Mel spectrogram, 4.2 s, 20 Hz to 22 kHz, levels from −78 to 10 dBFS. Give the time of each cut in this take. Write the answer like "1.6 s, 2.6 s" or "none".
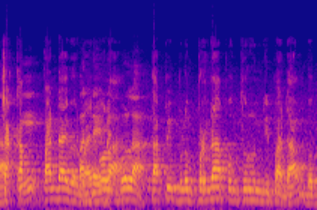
none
